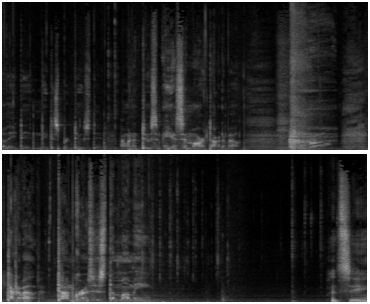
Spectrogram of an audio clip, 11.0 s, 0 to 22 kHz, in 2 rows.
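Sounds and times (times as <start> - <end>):
speech: 0.8 - 4.8, 5.6 - 7.9, 10.5 - 10.9
typing on a Mac computer keyboard: 6.4 - 9.0, 9.8 - 10.4.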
